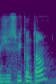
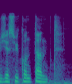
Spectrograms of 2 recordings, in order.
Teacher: Al pronunciar la T, lo estás diciendo en femenino.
